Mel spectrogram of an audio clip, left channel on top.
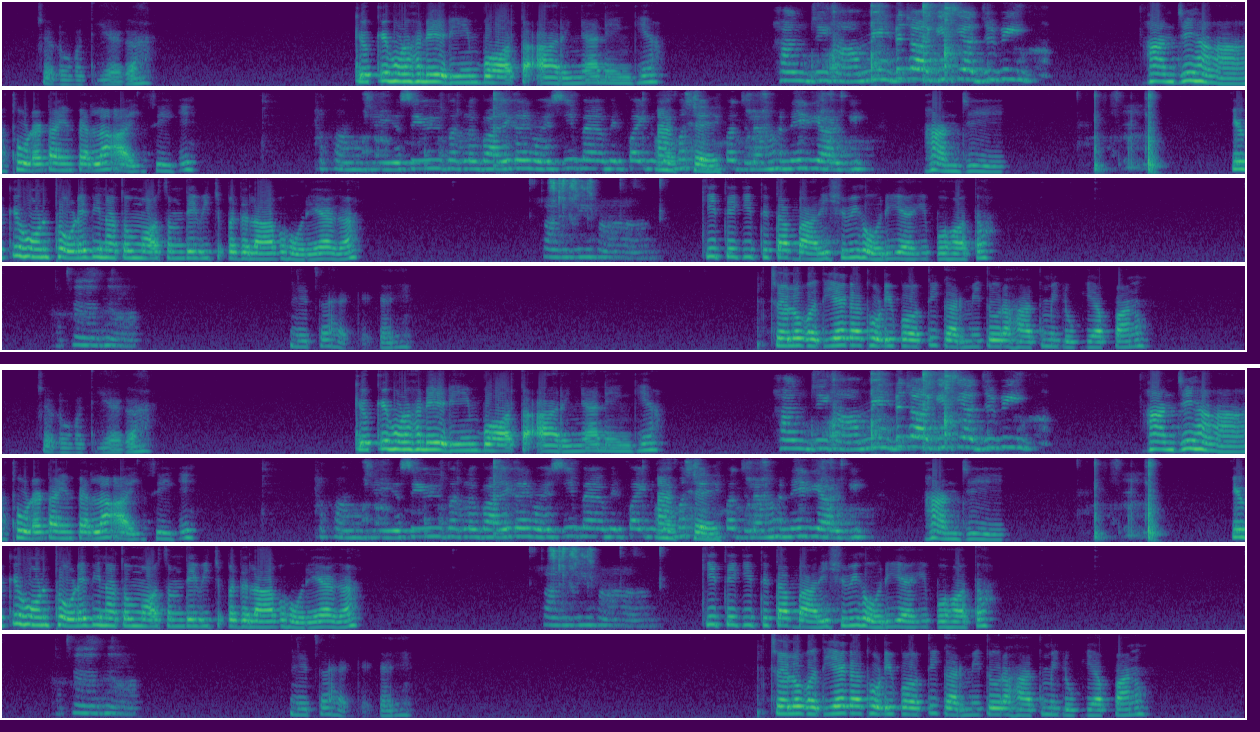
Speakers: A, on the right (about 20°); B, on the left (about 65°).
A: ਚਲੋ ਵਧੀਆ ਗਾ। ਕਿਉਂਕਿ ਹੁਣ ਹਨੇਰੀ ਬਹੁਤ ਆ ਰਹੀਆਂ ਨੇ ਗੀਆ।
B: ਹਾਂਜੀ ਹਾਂ, ਮਿੰਟ 'ਚ ਆ ਗਈ ਸੀ ਅੱਜ ਵੀ।
A: ਹਾਂਜੀ ਹਾਂ, ਥੋੜਾ ਟਾਇਮ ਪਹਿਲਾਂ ਆਈ ਸੀਗੀ।
B: ਹਾਂਜੀ, ਅਸੀਂ ਵੀ ਮਤਲਬ ਬਾਹਰੇ ਗਏ ਹੋਏ ਸੀ। ਮੈਂ ਮੇਰੇ ਭਾਈ ਨੂੰ ਕਿਹਾ
A: ਅੱਛਾ
B: ਮੈਂ ਛੇਤੀ
A: ਜੀ
B: ਭੱਜ। ਮੈਂ ਕਿਹਾ ਹਨੇਰੀ ਵੀ ਆ ਗੀ।
A: ਹਾਂਜੀ।
B: <inaudible>
A: ਕਿਉਂਕਿ ਹੁਣ ਥੋੜੇ ਦਿਨਾਂ ਤੋਂ ਮੌਸਮ ਦੇ ਵਿੱਚ ਬਦਲਾਵ ਹੋ ਰਿਹਾ ਗਾ। <inaudible>
B: ਹਾਂਜੀ ਹਾਂ।
A: ਕਿਤੇ-ਕਿਤੇ ਤਾਂ ਵਾਰਿਸ਼ ਵੀ ਹੋ ਰਹੀ ਆ ਗੀ ਬਹੁਤ।
B: ਹੂੰ-ਹੂੰ
A: ਇਹ ਤਾਂ ਹੈਗਾ ਈ ਏ ਜੀ। ਚਲੋ ਵਧੀਆ ਗਾ। ਥੋੜ੍ਹੀ ਬਹੁਤੀ ਗਰਮੀ ਤੋਂ ਰਾਹਤ ਮਿਲੂਗੀ ਆਪਾਂ ਨੂੰ।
